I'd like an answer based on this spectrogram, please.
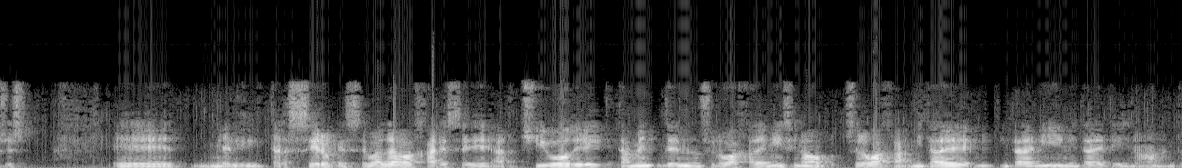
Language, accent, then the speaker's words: Spanish; Temperley, Buenos Aires Province, Argentina; moved away as an adult; also born or lived in Adrogué; now in Barcelona, Spain; Sí, nací en Androgué. Androgué es una ciudad que está muy cercana a Temperley. Viví toda mi vida en Temperley, pero nací en Androgué, sí.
